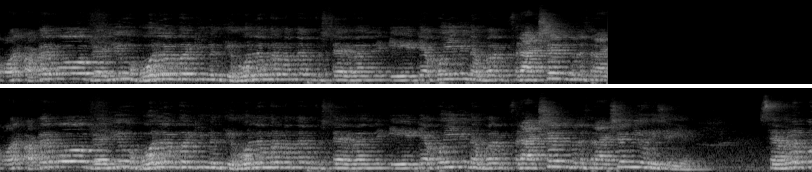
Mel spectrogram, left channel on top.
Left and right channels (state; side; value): drops out; left; at 6.1 s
